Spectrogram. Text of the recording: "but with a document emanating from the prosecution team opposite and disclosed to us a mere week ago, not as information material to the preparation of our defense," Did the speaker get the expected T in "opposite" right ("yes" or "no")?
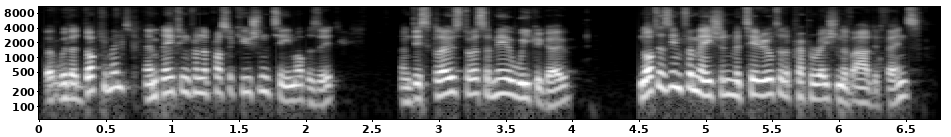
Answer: yes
